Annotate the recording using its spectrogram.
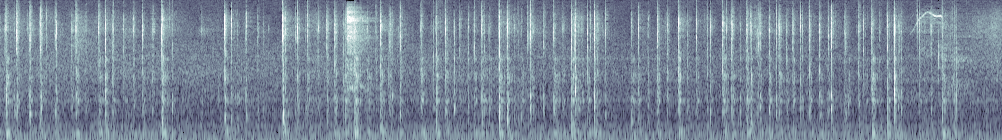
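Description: Typing on a computer keyboard: a continuous run of irregular key clicks, several a second, as a short line of text is typed.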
